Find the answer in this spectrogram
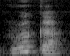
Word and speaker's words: Ruka: long Russian surname, had boiled it down to Ruka, with the accent on the last syllable, and this suited him far better than did his Christian name. Uncle Ruka appeared to me in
